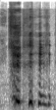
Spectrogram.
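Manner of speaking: high, loud run of giggles; mischievous giggle. Real, not acted. Creature banned from the touch tank, giggling. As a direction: giggle away at your own mischief.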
